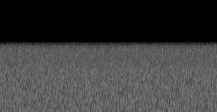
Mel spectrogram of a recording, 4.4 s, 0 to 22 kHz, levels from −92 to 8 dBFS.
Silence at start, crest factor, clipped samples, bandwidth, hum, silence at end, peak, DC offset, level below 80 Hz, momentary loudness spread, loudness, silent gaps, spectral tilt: 0 s; 12 dB; under 0.1%; 4.9 kHz; none; 0 s; -26 dBFS; under 0.1%; -56 dBFS; 0 LU; -38 LUFS; none; -1 dB/octave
